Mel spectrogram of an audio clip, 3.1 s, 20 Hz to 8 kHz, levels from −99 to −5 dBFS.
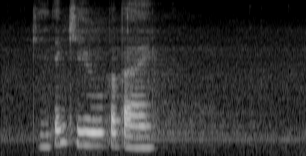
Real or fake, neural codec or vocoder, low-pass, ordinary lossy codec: real; none; none; none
